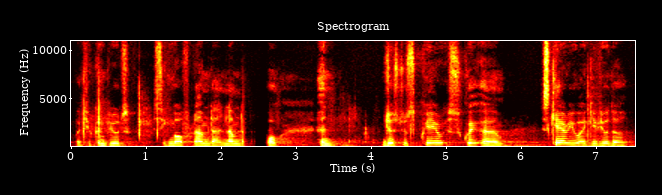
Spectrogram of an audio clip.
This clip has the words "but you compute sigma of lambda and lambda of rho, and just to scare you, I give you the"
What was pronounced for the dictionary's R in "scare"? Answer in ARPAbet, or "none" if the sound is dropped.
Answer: R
